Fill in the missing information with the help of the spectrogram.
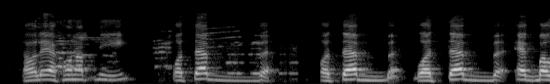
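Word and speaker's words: وَتَبَّ: ওয়াতাব, এই বে এটা হলো কলকলা। যদি আমি এখানে ওয়াতাব বলি ওয়াতাব, তাহলে তো এক বায়ের উচ্চারণ হবে, ঠিক পরের এই যে কাসাবের মতো এখানে কাসাব পড়বো, কিন্তু এখানে তো দুইটা বা এবং উভয় বাই সাকিন এবং বাটাই কলকলার হরফ।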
